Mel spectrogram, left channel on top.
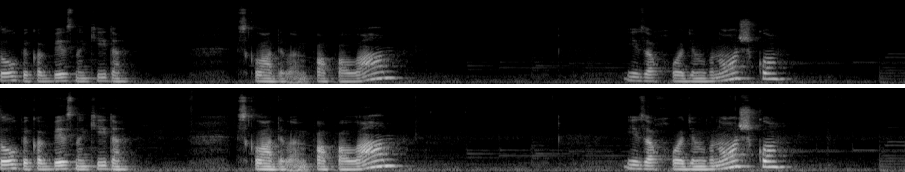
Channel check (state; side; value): quieter; left; 8.4 dB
